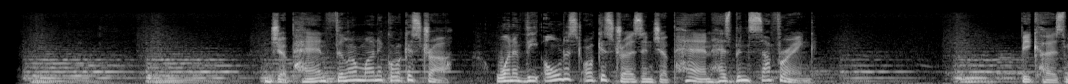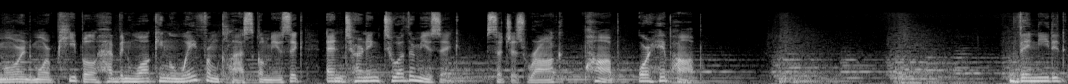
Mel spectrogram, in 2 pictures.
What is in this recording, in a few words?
Narration; Narration Demo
